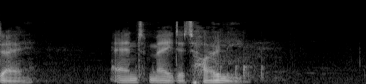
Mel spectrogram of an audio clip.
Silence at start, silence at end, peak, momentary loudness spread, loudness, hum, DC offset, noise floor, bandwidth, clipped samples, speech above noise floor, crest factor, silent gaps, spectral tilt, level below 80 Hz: 0 s; 1 s; -6 dBFS; 18 LU; -26 LUFS; 60 Hz at -60 dBFS; under 0.1%; -57 dBFS; 8.2 kHz; under 0.1%; 31 dB; 22 dB; none; -4.5 dB/octave; -48 dBFS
